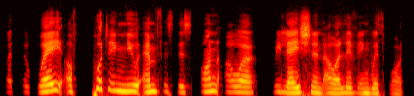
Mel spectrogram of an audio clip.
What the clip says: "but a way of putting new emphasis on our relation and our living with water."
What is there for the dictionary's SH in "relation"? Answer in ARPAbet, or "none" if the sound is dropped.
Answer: SH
